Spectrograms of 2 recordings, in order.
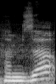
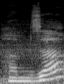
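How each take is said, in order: No difference in how they are said.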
